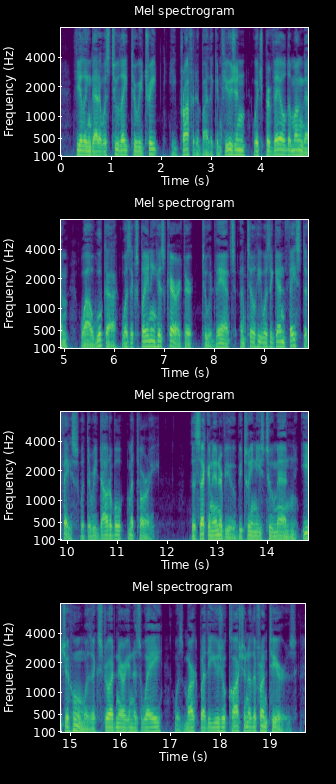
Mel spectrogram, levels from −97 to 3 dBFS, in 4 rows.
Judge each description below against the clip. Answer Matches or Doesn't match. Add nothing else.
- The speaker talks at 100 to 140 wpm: Doesn't match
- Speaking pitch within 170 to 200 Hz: Doesn't match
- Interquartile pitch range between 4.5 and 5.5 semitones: Matches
